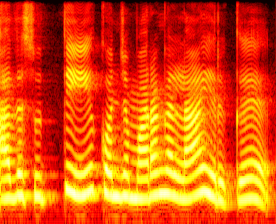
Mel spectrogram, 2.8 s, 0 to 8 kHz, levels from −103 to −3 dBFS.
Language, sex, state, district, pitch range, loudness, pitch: Tamil, female, Tamil Nadu, Nilgiris, 230-280 Hz, -14 LUFS, 255 Hz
